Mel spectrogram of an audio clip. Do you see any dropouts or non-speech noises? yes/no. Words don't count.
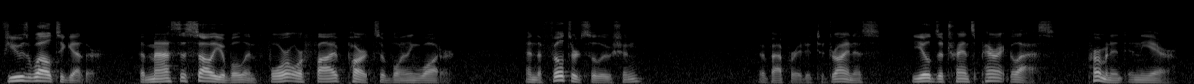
no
